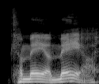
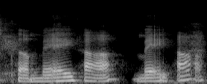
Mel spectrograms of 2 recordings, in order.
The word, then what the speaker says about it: Kamehameha: Well, it really kind of looks like it sounds Kamehameha.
